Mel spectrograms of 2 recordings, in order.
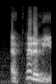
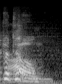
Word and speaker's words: epitome: always get wrong Epiphany I don't know uh epitome there we go epitome like when they pronounce it epitome who the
